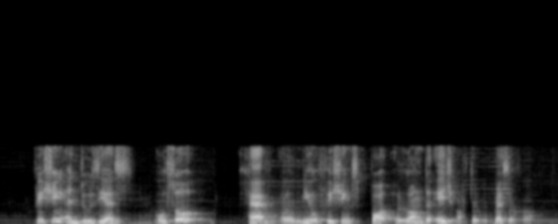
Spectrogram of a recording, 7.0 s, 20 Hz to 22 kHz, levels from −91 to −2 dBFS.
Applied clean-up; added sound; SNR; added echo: neural separator model SepFormer DNS4.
